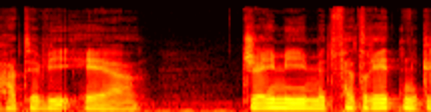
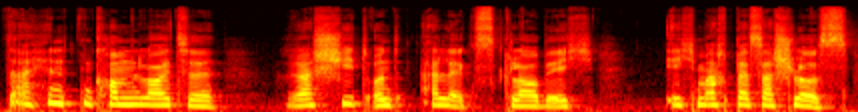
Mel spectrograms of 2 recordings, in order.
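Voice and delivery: put-on high-pitched girl's voice; upset girl pulling herself together; Bryn, recovering her composure; 10 semitones higher than usual. A narrator's reading. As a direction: wrap up the call in a high voice. Narrator voices distraught girl on phone.

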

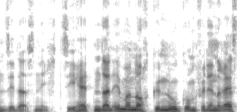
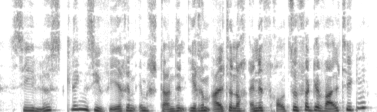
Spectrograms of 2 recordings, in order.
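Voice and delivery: mock outrage; 8 semitones higher, 4 dB louder than usual. Cibot feigns outrage at Schmucke.

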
